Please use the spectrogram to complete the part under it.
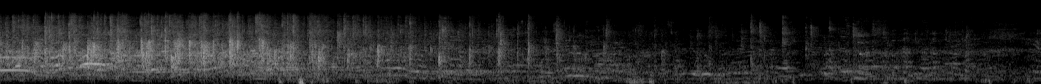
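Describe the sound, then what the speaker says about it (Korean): Church congregation clapping during a Wednesday service, a scattered round of applause that is loudest at first and gradually thins out, with murmuring voices mixed in. "우리 박수 한번 쳐줘"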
